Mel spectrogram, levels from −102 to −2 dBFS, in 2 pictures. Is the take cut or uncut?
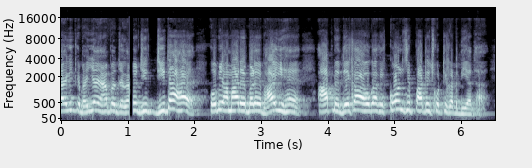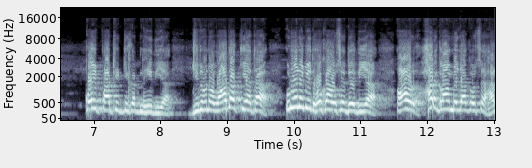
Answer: cut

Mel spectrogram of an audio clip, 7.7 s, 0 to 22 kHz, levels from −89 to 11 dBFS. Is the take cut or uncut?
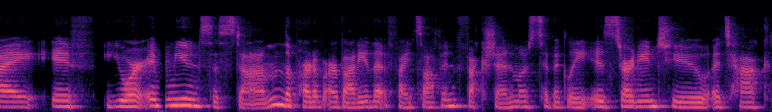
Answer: uncut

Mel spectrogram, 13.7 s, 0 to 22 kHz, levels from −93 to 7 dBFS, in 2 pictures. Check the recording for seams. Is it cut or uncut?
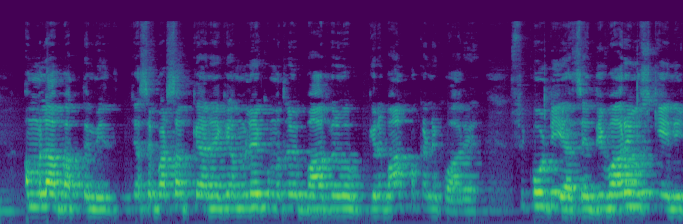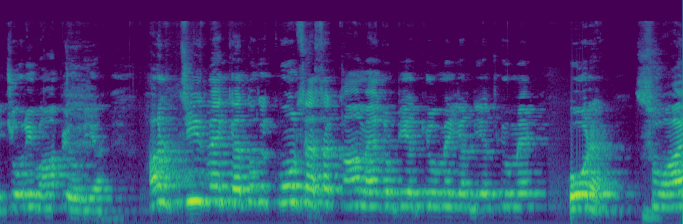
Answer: uncut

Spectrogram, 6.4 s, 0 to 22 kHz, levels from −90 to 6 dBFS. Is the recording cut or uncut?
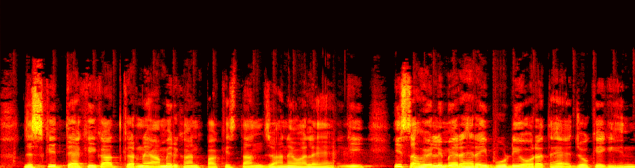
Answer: cut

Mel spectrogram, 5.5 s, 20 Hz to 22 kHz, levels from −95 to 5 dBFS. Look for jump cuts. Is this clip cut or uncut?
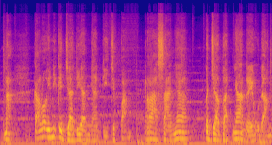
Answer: uncut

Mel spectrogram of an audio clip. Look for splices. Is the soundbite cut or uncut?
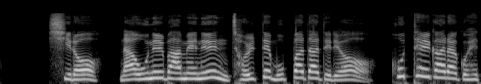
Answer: uncut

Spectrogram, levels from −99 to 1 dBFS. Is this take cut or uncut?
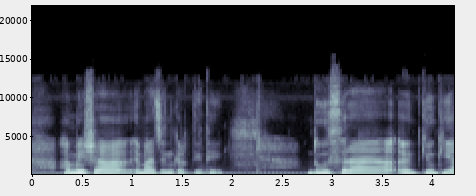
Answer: uncut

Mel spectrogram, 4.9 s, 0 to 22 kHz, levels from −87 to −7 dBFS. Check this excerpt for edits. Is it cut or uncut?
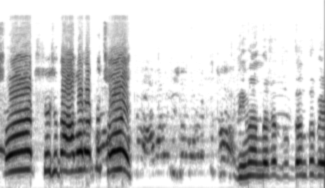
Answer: cut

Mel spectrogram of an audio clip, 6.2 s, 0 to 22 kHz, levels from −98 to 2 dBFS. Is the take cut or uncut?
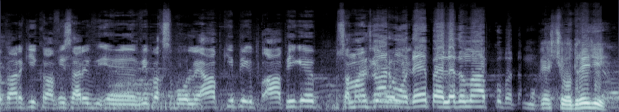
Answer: cut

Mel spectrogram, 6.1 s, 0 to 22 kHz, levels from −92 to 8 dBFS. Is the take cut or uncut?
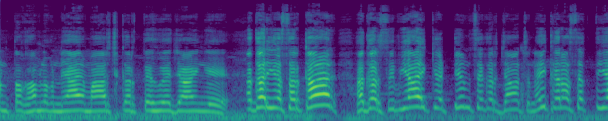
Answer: cut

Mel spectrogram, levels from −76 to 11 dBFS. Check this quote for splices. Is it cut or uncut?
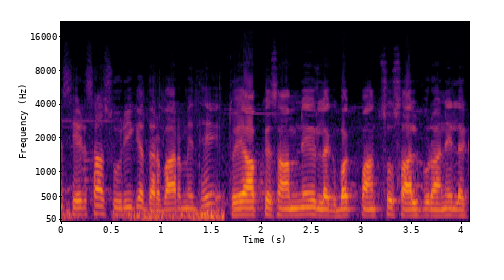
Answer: cut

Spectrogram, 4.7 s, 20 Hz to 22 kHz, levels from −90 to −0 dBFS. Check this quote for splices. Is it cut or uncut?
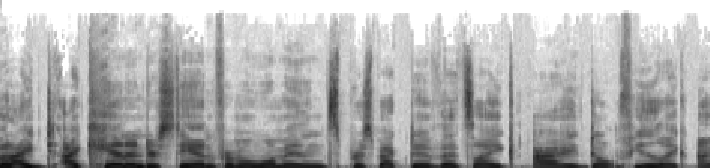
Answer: uncut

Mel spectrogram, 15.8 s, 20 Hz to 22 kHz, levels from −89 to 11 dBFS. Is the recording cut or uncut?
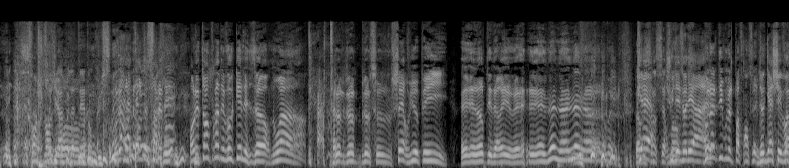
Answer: cut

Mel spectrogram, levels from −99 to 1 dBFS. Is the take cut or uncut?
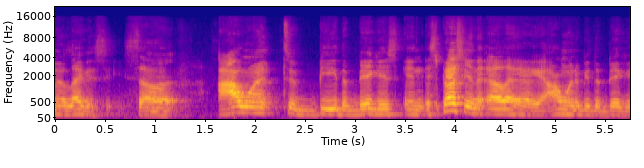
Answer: uncut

